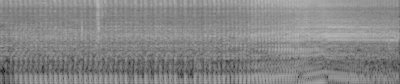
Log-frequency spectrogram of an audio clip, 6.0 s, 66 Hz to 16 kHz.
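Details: Yamaha Grizzly 660 single after a rebuild with a new Hot Rods crank and Wiseco piston: a rhythmic clattering tick about three per second that rises briefly when revved. Engine noise, cause unknown.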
